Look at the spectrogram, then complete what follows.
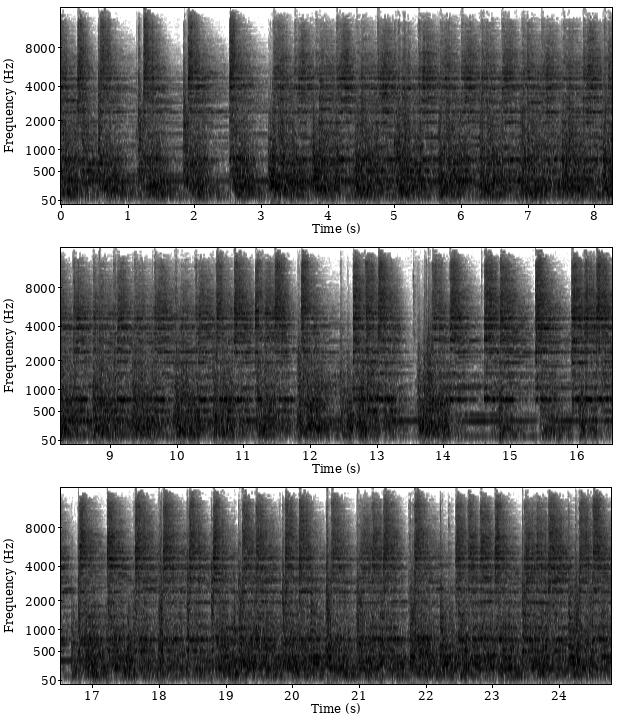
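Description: Samul nori percussion ensemble playing: kkwaenggwari small gong, janggu hourglass drum and buk barrel drum striking in a fast, dense rhythm over the steady ringing of the jing gong.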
